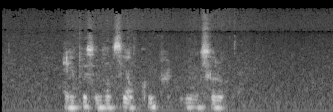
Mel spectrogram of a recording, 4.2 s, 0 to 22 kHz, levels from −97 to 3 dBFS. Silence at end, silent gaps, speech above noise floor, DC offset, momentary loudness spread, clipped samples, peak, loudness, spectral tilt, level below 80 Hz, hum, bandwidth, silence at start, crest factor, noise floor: 1.1 s; none; 27 dB; under 0.1%; 15 LU; under 0.1%; -2 dBFS; -18 LUFS; -4 dB/octave; -50 dBFS; none; 17 kHz; 0.8 s; 20 dB; -47 dBFS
